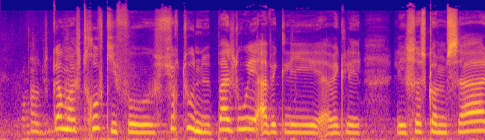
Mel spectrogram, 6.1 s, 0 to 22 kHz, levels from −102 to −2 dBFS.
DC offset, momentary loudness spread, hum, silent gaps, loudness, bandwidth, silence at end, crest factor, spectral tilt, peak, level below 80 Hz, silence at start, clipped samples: under 0.1%; 11 LU; none; none; -15 LUFS; 19.5 kHz; 0 s; 14 dB; -3 dB/octave; 0 dBFS; -40 dBFS; 0 s; under 0.1%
